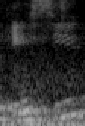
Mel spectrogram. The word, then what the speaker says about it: Ecy: So the main topic here, you're going to put, so my name is AC, it's spelled ECY, so I'm gonna write AC's personality grid.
